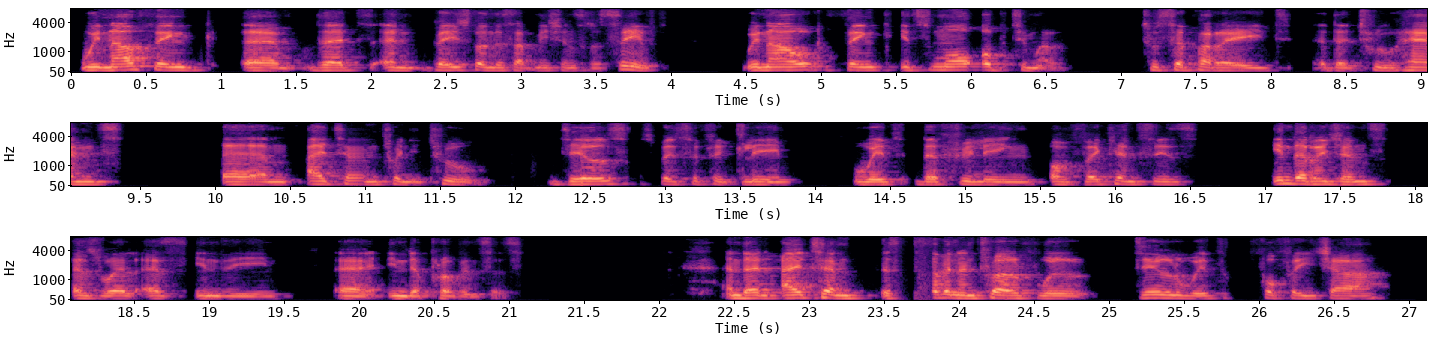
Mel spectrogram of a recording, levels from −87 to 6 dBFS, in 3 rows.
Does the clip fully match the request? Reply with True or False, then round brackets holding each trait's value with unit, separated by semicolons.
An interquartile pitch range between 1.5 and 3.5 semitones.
True (2.4 semitones)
